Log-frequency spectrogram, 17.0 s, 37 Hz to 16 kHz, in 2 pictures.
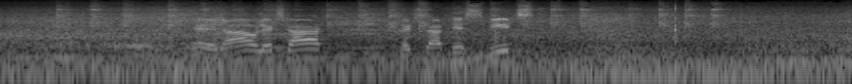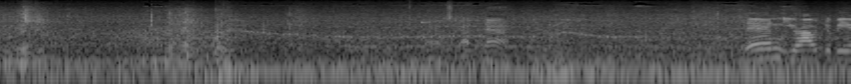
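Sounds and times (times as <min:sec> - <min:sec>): street traffic: 0:00.0 - 0:17.0.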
